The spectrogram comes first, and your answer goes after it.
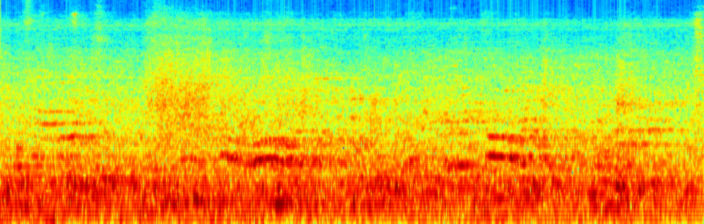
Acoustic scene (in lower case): cafe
